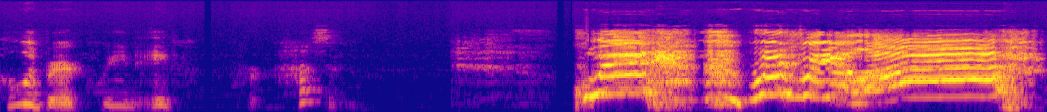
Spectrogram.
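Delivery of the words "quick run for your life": very high, loud, slow shout. Acted. Fox shouting warning to the polar bear queen. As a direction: yell it in full alarm. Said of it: "shouted Fo-, Foxy Loxy".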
